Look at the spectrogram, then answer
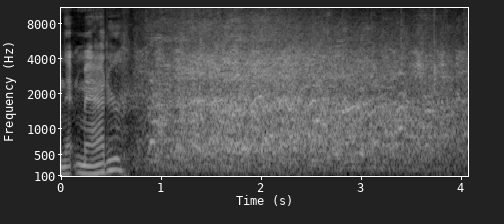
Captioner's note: laughing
